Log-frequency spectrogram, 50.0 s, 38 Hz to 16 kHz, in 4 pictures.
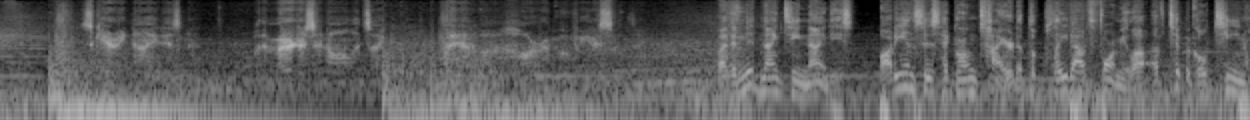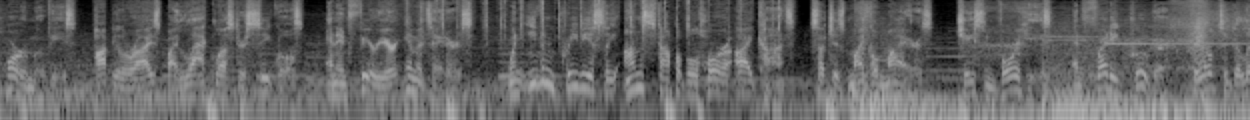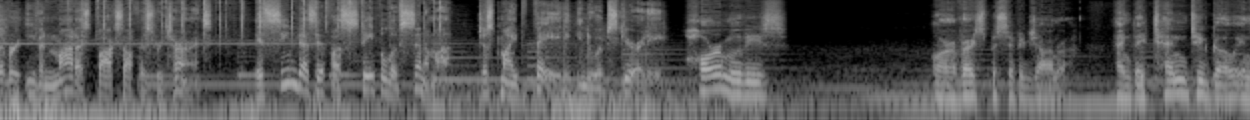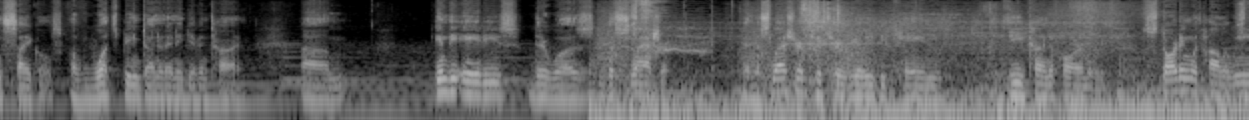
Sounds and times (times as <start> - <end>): Music: 0.0 - 49.9
Speech: 34.4 - 39.9, 44.9 - 46.9, 47.6 - 49.9.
